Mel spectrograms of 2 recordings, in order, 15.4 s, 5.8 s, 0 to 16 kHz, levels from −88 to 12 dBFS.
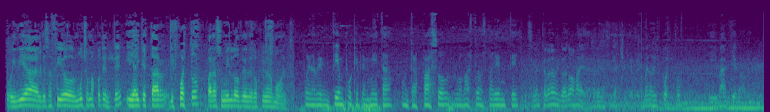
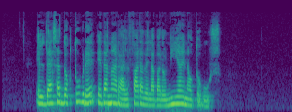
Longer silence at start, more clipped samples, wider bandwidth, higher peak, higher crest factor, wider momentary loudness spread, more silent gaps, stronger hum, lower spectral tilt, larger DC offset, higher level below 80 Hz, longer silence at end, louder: second, 0.15 s vs 0.75 s; neither; about the same, 11 kHz vs 11.5 kHz; about the same, -2 dBFS vs -2 dBFS; first, 20 dB vs 14 dB; first, 15 LU vs 10 LU; neither; neither; first, -7.5 dB/octave vs -6 dB/octave; neither; first, -42 dBFS vs -52 dBFS; second, 0.15 s vs 1.45 s; second, -23 LUFS vs -16 LUFS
